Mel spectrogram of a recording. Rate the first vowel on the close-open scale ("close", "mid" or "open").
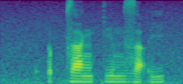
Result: mid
